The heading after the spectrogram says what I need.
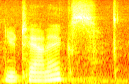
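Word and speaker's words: Nutanix: appreciate it okay so nanic that's how it's pronounced new tanic that is correct new tanic okay so that's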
